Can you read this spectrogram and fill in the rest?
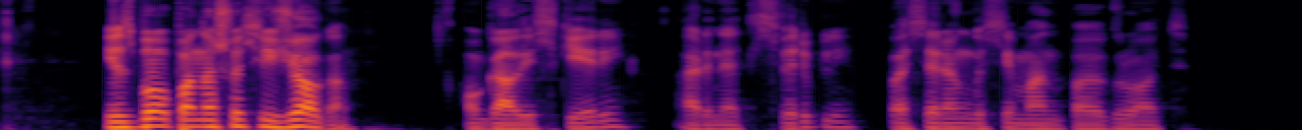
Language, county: Lithuanian, Tauragė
